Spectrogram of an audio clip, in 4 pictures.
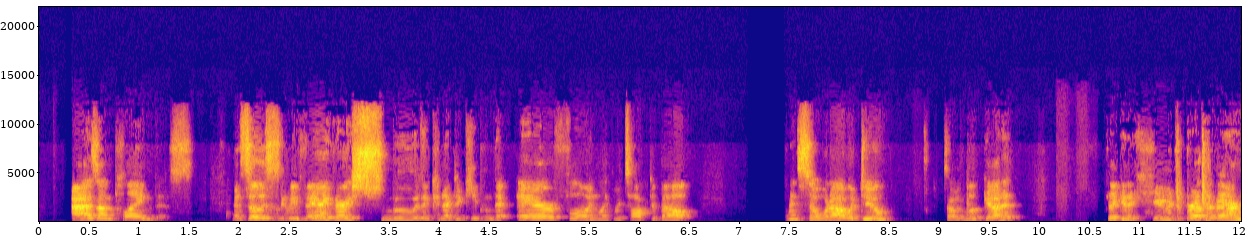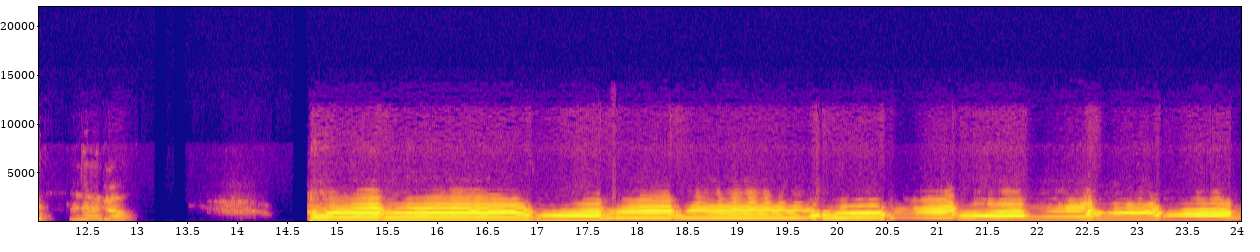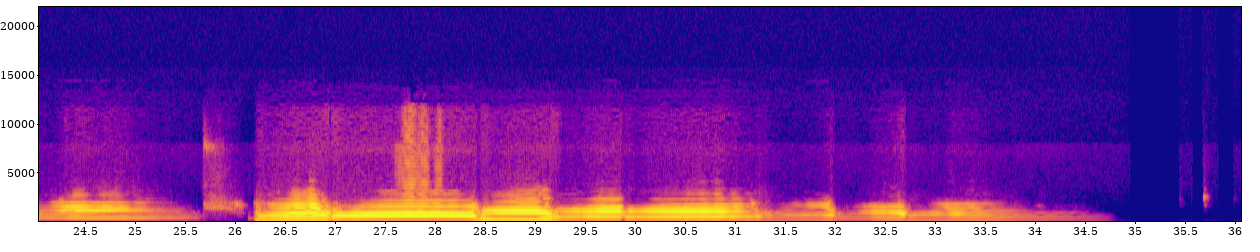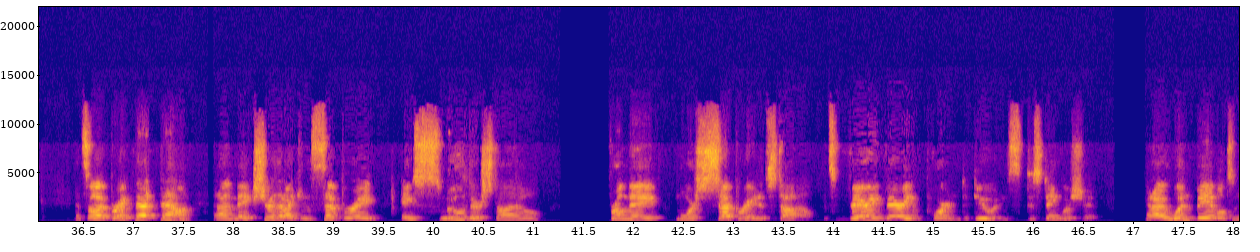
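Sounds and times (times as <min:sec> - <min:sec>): trombone slow melody: 0:14.7 - 0:34.8
faint breath in: 0:25.7 - 0:26.1.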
